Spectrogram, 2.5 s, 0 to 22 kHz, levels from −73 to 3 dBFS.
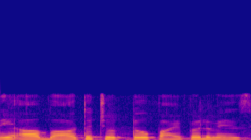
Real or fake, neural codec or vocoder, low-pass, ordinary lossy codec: real; none; 7.2 kHz; none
